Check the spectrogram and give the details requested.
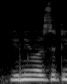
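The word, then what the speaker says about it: university: है इसलिए ए लगाएंगे यूनिवर्सिटी में य की आवाज निकल रही है लिखा तो यू है लेकिन लिख बोलते समय य की आवाज आ रही है इसलिए ए लगा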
